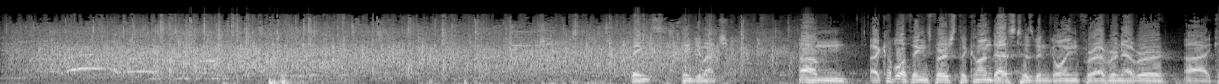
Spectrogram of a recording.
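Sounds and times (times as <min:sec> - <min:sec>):
faint whistles and cheers: 0:00.0 - 0:04.0, 0:04.7 - 0:06.2
crowd applauding: 0:00.0 - 0:08.5
speech: 0:06.8 - 0:12.1.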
